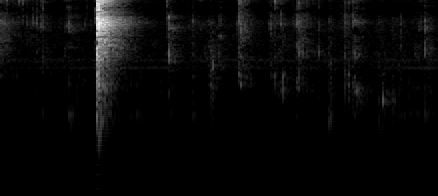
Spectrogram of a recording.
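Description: Close-up eating sounds of a mouthful of pounded yam fufu and okra soup: one loud sharp smack about a second in, then quiet wet chewing clicks.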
